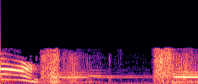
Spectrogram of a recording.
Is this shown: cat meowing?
yes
